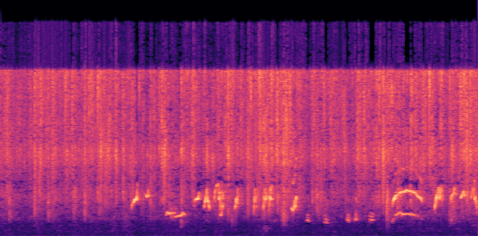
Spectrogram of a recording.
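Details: Oriental magpie-robin in a heavy downpour, singing softly behind loud rain hiss: short whistled slurs and warbled phrases coming in scattered bouts.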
